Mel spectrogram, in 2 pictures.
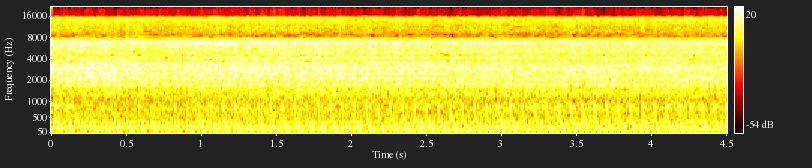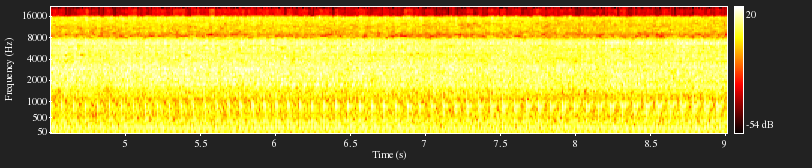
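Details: Refrigeration-unit small diesel running steadily with a repeating knock riding over the idle; cause undetermined.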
